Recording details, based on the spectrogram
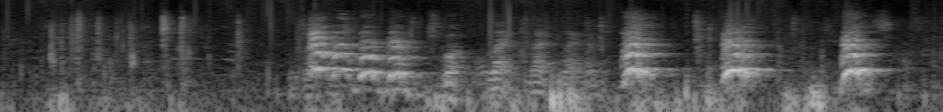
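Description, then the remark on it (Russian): A dog barks at visitors several times in short, loud bursts, with a few rougher yelps mixed in; the barks come in an uneven rhythm over faint background noise. “Эта собака встречает всегда всех посетителей вот этим приветливым голосом.”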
